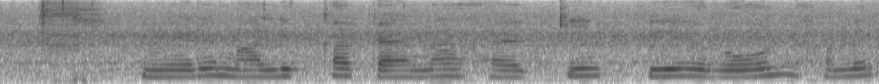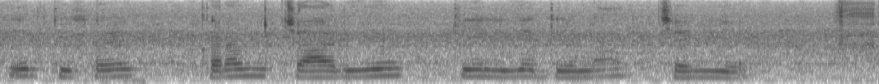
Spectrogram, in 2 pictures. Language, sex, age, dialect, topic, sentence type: Hindi, male, 18-24, Kanauji Braj Bhasha, banking, statement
